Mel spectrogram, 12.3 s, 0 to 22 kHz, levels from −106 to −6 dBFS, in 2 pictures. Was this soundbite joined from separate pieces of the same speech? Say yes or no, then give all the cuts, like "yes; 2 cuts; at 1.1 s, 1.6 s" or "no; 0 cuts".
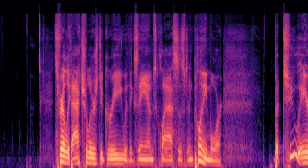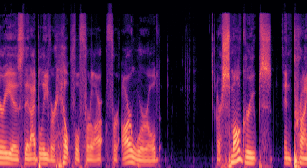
yes; 2 cuts; at 1.4 s, 3.7 s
